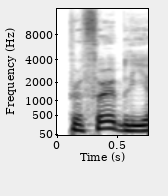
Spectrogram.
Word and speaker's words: preferably: Preferably up armored. Falar essa palavra em 3 sílabas.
